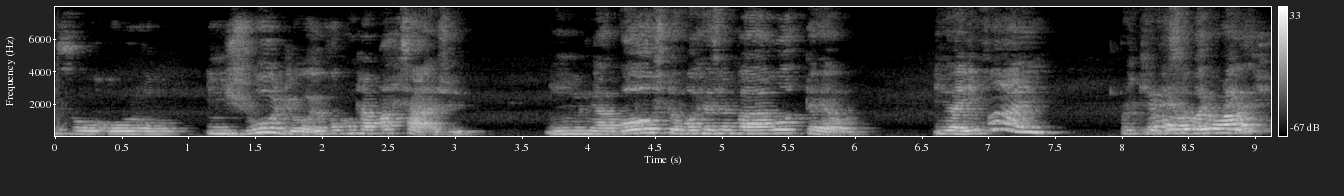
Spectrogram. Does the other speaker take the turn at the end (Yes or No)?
Yes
